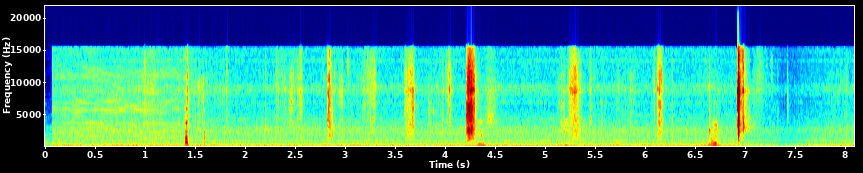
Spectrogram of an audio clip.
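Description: A steady low mechanical hum holding at one pitch, with a few faint clicks over it.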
